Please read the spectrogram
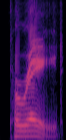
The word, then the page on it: parade: American English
